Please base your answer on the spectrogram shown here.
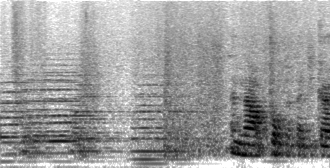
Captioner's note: footsteps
